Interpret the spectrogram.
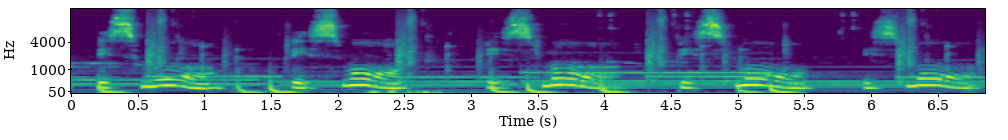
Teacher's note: The stress is on the final syllable.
